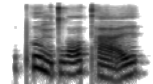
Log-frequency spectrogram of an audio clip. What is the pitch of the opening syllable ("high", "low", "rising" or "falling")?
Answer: falling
